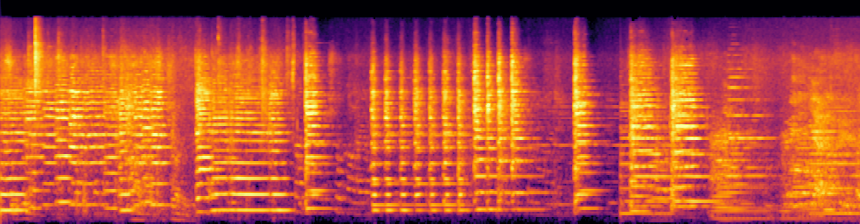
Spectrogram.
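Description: Solo violin played with the bow: a few held notes, then a run of quick, short detached strokes, a brief pause, and a few more notes. Voices talk over the last second or so.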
